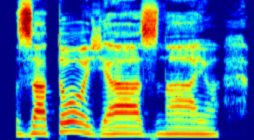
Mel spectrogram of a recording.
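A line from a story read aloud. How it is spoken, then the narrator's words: Sighing. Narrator (Russian): вздохнул Джонатан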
